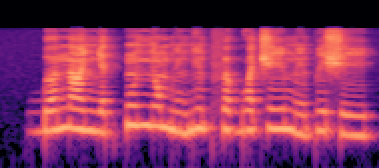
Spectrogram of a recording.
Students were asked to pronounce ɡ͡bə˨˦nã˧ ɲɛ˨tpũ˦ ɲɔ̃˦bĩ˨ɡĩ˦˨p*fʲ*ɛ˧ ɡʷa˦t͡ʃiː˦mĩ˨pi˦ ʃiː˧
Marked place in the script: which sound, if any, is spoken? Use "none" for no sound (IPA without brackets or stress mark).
f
